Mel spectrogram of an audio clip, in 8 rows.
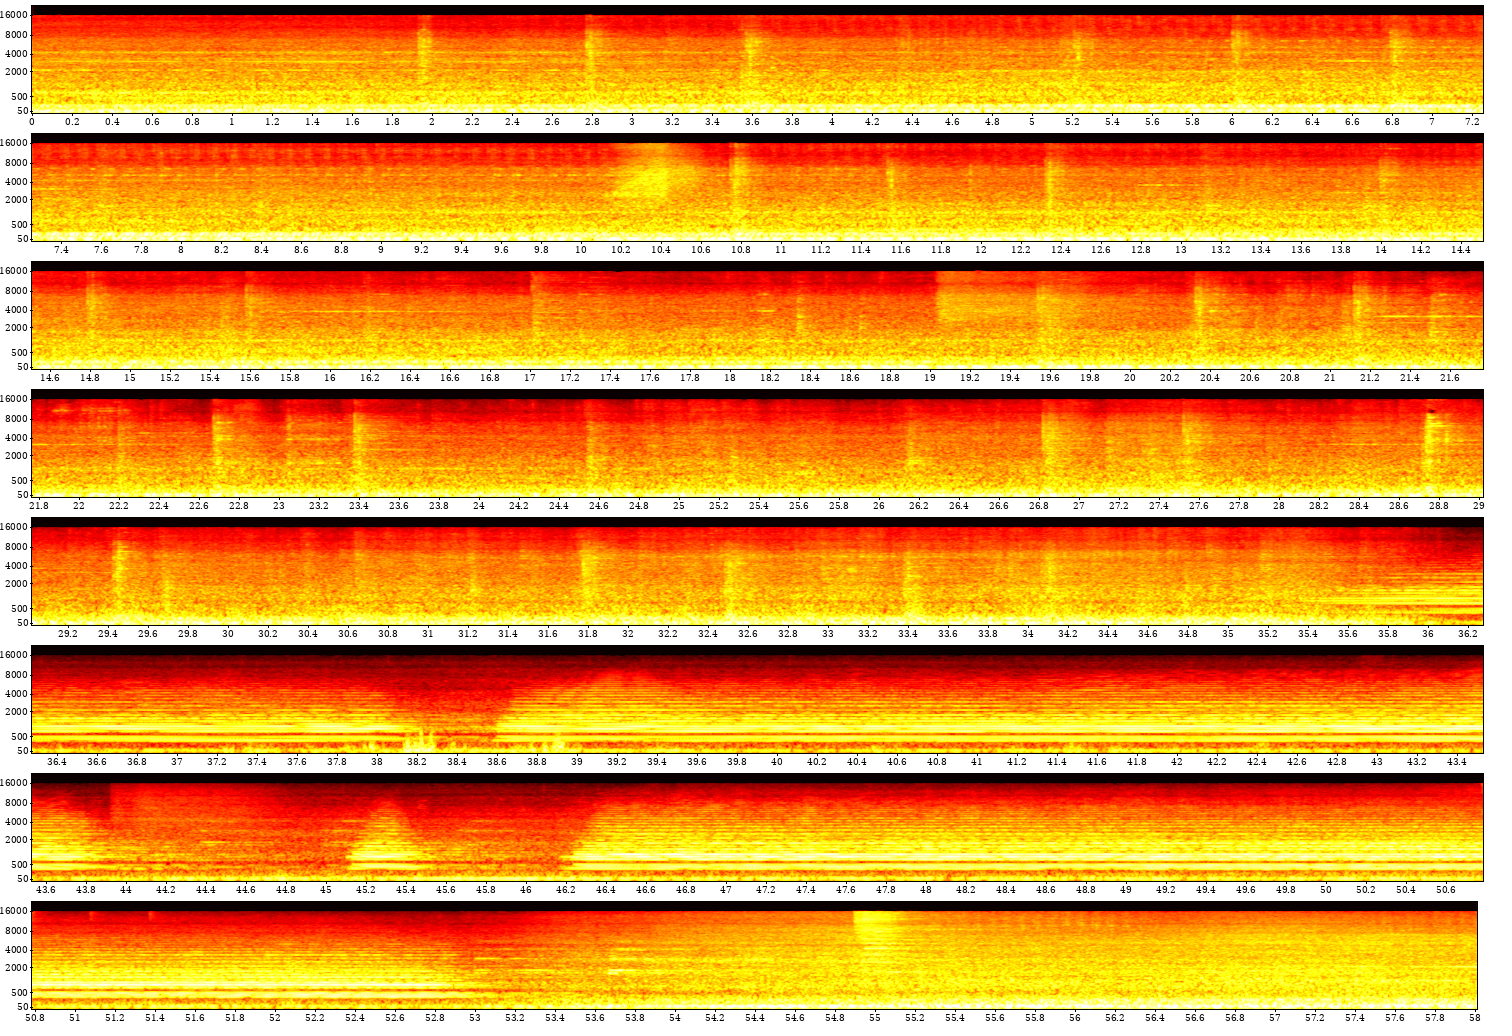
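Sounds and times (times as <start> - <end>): diesel locomotive passing: 0.0 - 58.0
freight cars rumbling and clattering: 0.9 - 35.8
locomotive air horn: 35.5 - 53.3.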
